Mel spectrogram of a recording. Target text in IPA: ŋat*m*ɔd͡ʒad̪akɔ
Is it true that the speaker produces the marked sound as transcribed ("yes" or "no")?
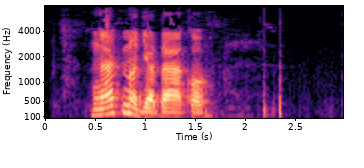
no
